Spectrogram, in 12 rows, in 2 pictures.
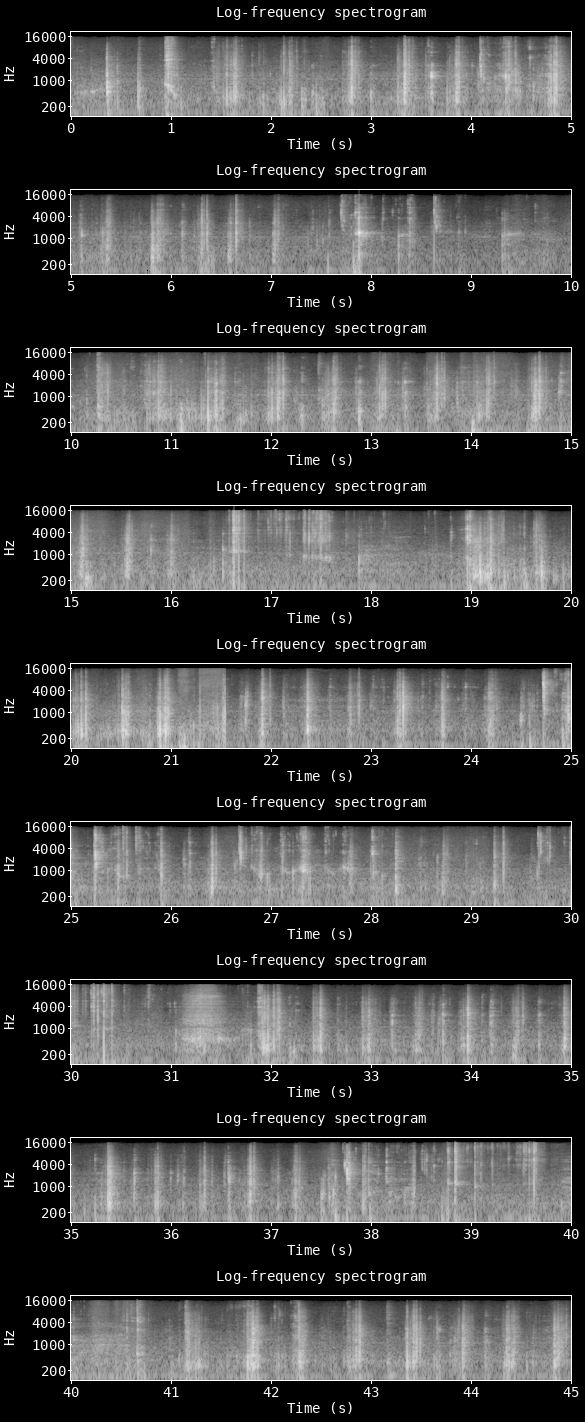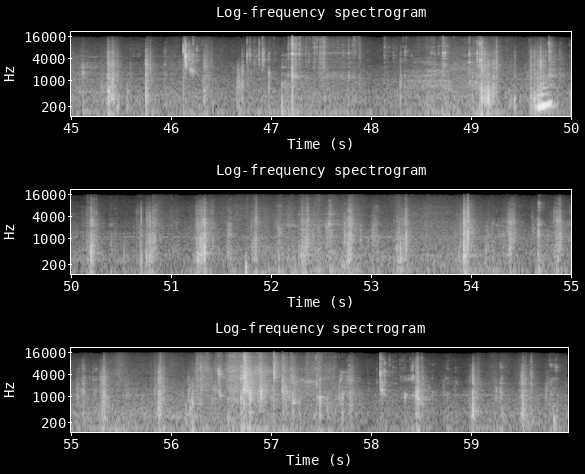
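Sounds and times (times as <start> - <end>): chewing: 0.2 - 31.1, 31.8 - 39.8, 40.6 - 59.9
candy shell crunching: 10.2 - 18.0, 36.3 - 39.8.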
